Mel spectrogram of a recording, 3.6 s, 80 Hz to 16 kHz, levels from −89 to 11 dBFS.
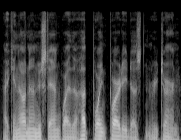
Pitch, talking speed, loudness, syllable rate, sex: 85 Hz, 165 wpm, -17 LUFS, 4.3 syllables/s, male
